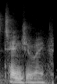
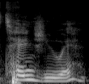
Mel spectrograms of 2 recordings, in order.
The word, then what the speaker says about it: Thenjiwe: I have to try Thenjiwe because it's spelt with a TH. I would say th, but you say it's Thenjiwe. My name is Thenjiwe, which is easy, very easy.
